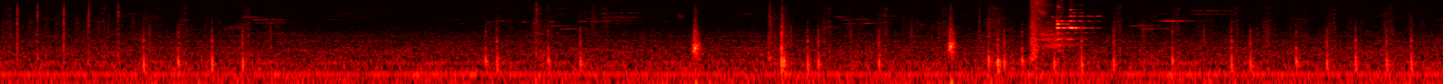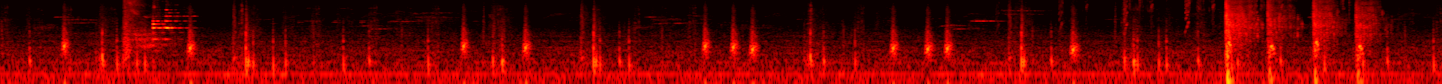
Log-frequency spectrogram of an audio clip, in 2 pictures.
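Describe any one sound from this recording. Quick light footsteps patter on hard ground.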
